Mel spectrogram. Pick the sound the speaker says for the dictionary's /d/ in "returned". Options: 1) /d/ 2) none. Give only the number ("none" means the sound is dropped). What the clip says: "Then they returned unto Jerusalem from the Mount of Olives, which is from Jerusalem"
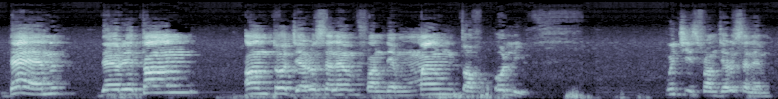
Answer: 2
